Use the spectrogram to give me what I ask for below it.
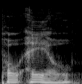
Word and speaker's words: poieo: The word do, D-O, is a little small word pronounced poeo, poio, P-O-Y-E-H-O, poeo, we pronounce it that way. It's spelled P-O-I-E-O, poeo. It's a verb.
